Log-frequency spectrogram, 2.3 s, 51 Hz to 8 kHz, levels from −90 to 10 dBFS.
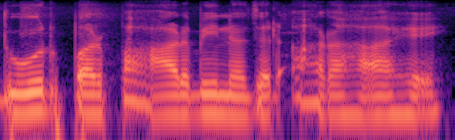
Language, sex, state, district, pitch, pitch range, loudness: Hindi, male, Assam, Kamrup Metropolitan, 130 Hz, 125-135 Hz, -18 LUFS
